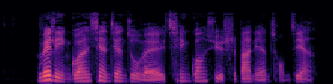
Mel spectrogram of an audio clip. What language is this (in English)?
Chinese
